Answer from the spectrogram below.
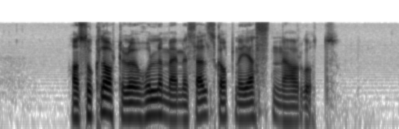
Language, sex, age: Norwegian, male, 32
